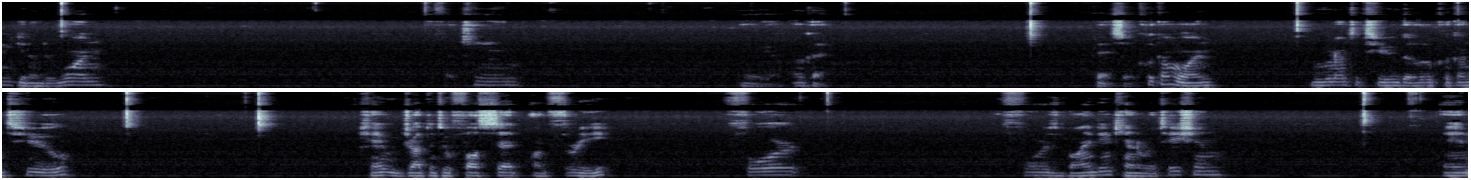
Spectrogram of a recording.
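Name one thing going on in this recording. Small metal picks click and scrape inside a padlock.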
